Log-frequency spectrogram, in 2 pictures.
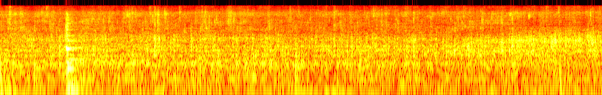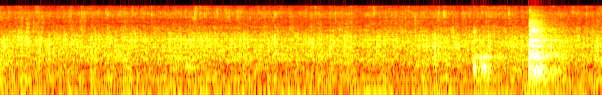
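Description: Dried red chillies frying in a little oil in a nonstick kadai, with a steady sizzle as a wooden spatula stirs them. A sharp knock sounds near the end.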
